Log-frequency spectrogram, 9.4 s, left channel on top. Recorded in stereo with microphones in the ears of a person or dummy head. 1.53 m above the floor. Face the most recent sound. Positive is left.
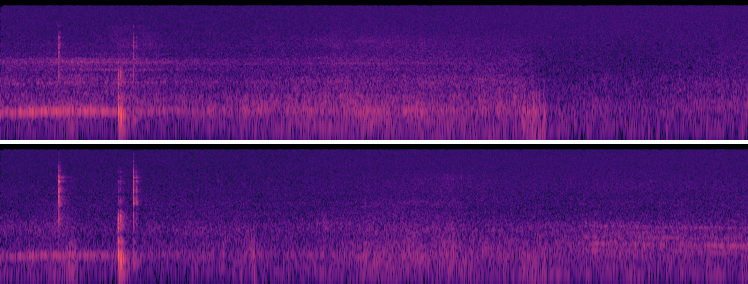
turn(degrees=-85)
